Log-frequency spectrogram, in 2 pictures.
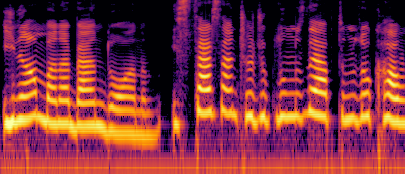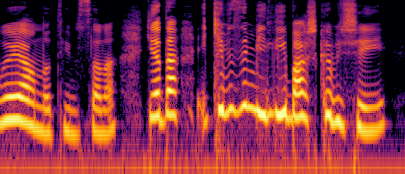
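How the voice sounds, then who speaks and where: A woman's voice: sits high, sing-song, quick pace, no echo, studio quality, pitched above the performer's own voice. A woman reading the part of an adult man who pleads and insists on the phone, in an audiobook. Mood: pleading.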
